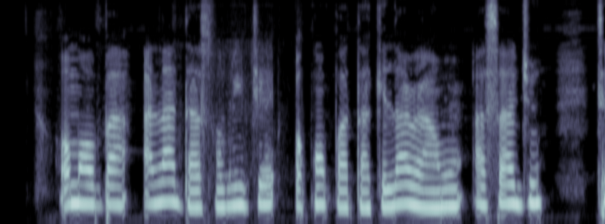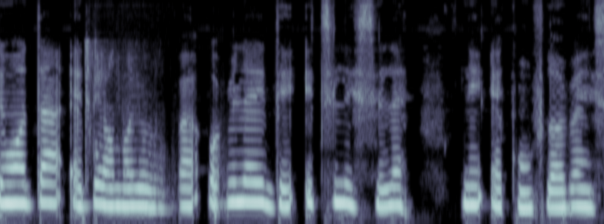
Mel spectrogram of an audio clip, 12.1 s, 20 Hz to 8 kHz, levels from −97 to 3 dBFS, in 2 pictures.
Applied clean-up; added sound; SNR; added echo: neural mask model DeepFilterNet 3.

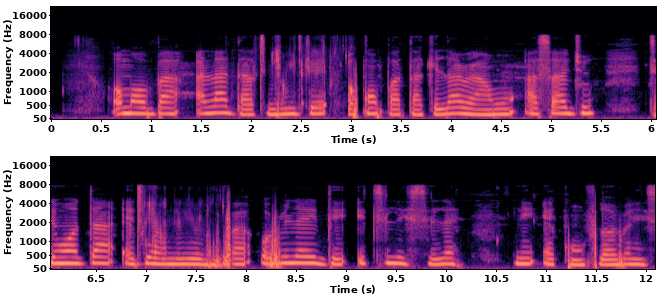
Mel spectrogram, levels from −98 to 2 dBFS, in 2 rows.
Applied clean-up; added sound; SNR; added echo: neural diffusion model UNIVERSE++.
